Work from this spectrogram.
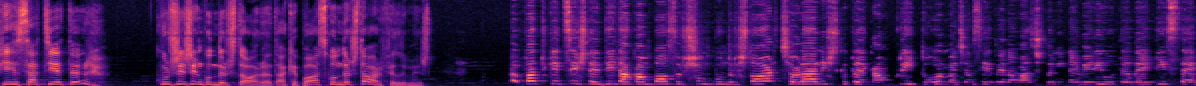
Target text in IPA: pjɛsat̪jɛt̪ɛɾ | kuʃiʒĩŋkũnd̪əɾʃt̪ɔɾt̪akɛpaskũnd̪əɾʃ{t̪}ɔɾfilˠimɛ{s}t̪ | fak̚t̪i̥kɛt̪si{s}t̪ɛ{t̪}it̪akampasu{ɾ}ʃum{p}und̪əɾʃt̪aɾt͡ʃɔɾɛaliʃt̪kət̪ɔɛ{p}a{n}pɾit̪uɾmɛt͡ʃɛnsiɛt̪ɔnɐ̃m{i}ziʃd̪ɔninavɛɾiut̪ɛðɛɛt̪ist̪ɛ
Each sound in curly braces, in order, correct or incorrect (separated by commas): correct, incorrect, incorrect, incorrect, correct, incorrect, incorrect, incorrect, incorrect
